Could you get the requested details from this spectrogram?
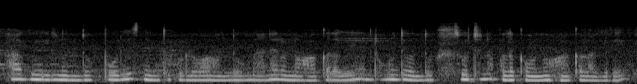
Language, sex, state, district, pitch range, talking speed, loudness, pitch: Kannada, female, Karnataka, Mysore, 195-225 Hz, 130 wpm, -27 LUFS, 205 Hz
